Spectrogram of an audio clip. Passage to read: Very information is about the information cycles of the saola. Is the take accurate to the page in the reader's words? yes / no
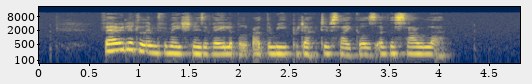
no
